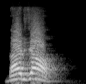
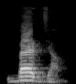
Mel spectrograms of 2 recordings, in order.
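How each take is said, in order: First: बैठ जाओ barked louder; angry order. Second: Gentle sit down. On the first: Teacher angrily orders someone to sit, louder. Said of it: "गुस्सा के किसी चीज को बोल रहे हैं". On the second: Teacher kindly asks someone to sit, low. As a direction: invite them to sit kindly. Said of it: "meaning change हो गया". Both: Shown as a demonstration.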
